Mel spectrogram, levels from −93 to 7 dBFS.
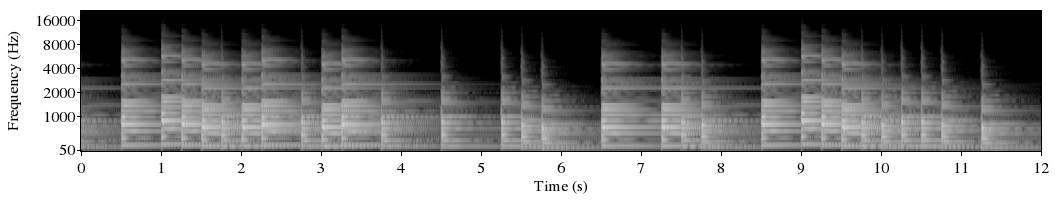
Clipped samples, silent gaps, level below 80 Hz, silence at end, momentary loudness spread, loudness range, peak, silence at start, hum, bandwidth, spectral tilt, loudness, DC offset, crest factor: under 0.1%; none; -64 dBFS; 0 s; 17 LU; 6 LU; -4 dBFS; 0 s; none; 11 kHz; -5 dB/octave; -20 LUFS; under 0.1%; 18 dB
